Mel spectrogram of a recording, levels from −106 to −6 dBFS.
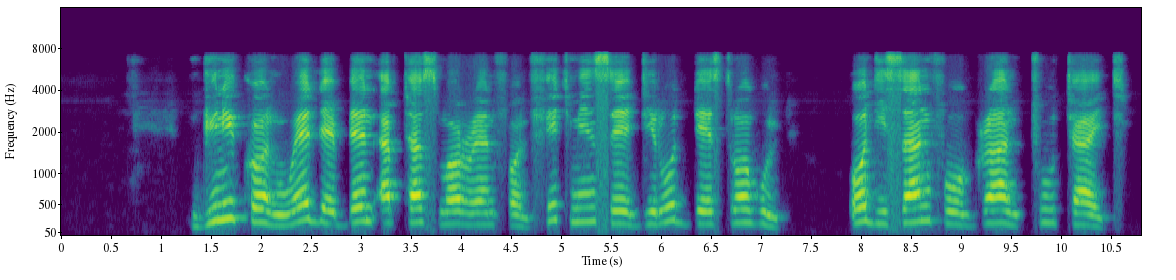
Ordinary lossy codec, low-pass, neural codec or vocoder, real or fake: none; 7.2 kHz; none; real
